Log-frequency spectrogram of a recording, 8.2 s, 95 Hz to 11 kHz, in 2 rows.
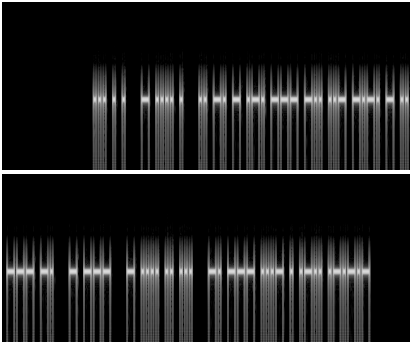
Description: Morse code, heard as a keyed tone, about 50 wpm, 700 Hz. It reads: SEE THE INTRODUCTION TO THIS NOVEL.
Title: Sentences from Top 1300 Words 50wpm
